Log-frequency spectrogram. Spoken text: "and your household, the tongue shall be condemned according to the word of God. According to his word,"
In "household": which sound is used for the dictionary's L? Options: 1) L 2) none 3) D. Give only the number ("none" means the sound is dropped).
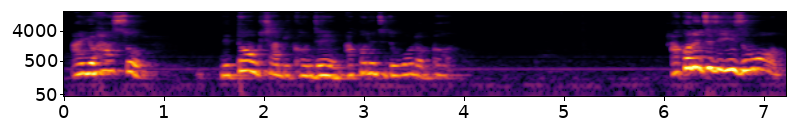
2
